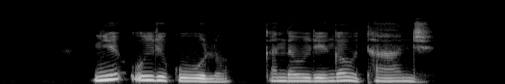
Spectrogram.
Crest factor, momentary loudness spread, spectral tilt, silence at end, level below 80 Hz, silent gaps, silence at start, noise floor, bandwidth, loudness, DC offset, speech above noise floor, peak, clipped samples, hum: 14 dB; 12 LU; -8.5 dB/octave; 0.75 s; -62 dBFS; none; 0.95 s; -78 dBFS; 7.6 kHz; -20 LUFS; under 0.1%; 59 dB; -6 dBFS; under 0.1%; none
